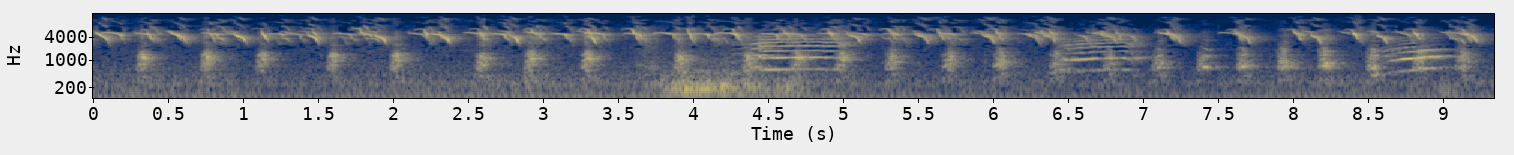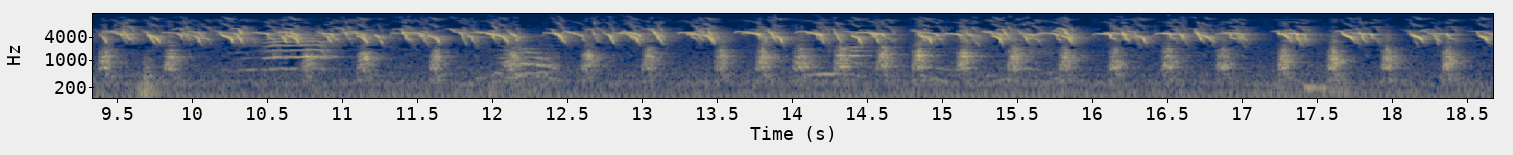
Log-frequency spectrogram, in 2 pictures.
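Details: A mother hen gives repeated clucking calls from upstairs, calling her one-day-old chicks, which answer with a dense chorus of shrill peeping as they try to reach her.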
